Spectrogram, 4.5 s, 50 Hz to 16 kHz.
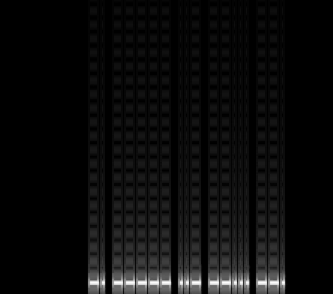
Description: Morse code, heard as a keyed tone, about 30 wpm, 700 Hz. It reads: N0U7G
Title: Code Groups - 5 Letter:Numbers - 30wpm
